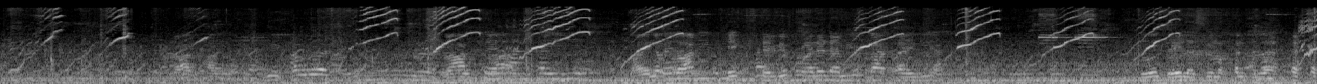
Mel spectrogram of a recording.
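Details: Guinea pigs give loud, rising squealing wheeks, repeated rapidly, said to be made when hungry and fearful.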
